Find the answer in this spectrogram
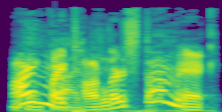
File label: saying im my toddlers stomach funny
